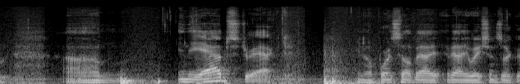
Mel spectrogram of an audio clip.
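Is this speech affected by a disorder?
No.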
